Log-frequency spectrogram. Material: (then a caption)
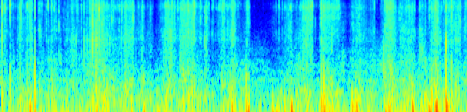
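Plastic sequins. A palm-sized soft star-shaped plush covered in black and gold flip sequins is scratched with long nails, flipping the sequins back and forth. The result is a dense, continuous crinkly scratching and tearing-like rasp with quick clicky crackles, steady in level with a few sharper ticks near the end.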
